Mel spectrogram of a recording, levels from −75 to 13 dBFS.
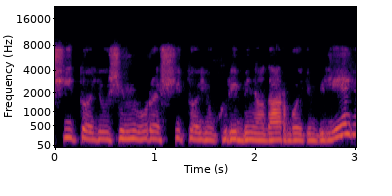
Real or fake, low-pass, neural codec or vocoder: real; 9.9 kHz; none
